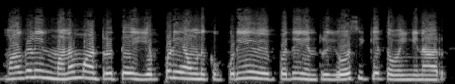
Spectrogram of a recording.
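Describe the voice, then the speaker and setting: A woman storyteller reading a serial romance story in a steady, even way. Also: sits high, normal speed, poor audio. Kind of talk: scripted narration of a serial story.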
